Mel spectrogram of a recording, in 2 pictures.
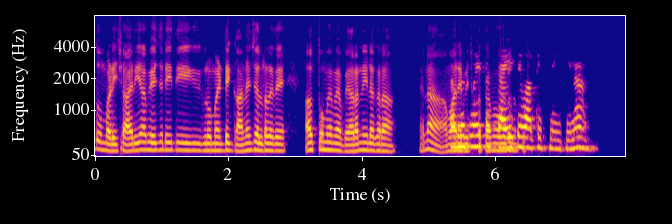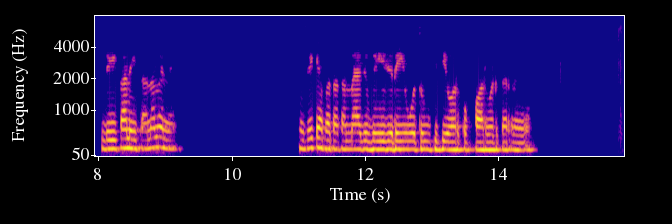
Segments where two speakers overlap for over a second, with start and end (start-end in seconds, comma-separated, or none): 5.3-6.6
